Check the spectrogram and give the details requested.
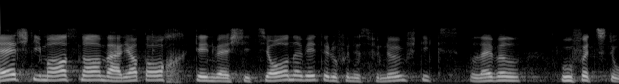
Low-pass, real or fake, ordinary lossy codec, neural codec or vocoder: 5.4 kHz; real; none; none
